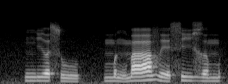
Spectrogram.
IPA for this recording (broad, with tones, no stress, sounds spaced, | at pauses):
ŋ i˧ ə̯ s u˨˩ | m ə˨˩˨ ŋ m aː˧˥ v e˨˩˦ s i˧ ɣ ə˧ m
